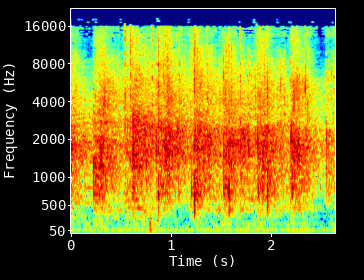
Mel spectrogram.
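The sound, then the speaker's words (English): An audience claps together in response to the speaker using the word "keister", a dense wash of many hands applauding steadily for a few seconds, with no voices standing out. “You clapped because I used the word keister.”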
